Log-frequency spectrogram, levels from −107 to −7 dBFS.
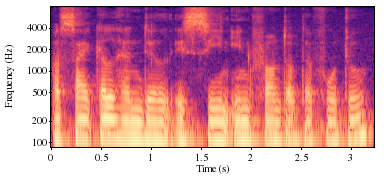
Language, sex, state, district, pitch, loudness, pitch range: English, male, Assam, Sonitpur, 100 Hz, -16 LUFS, 100-105 Hz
